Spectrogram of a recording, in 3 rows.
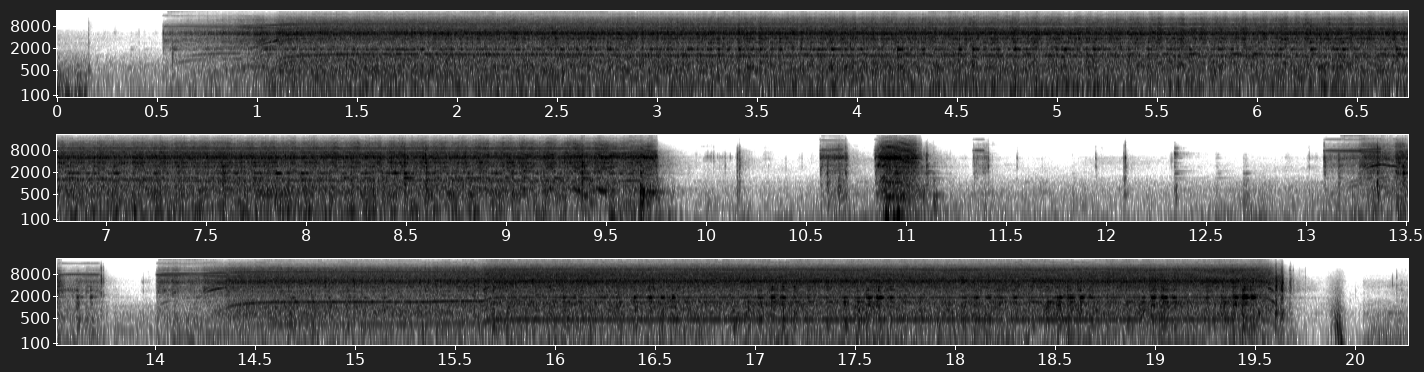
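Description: A Makita DHP490Z brushless cordless drill bores a 10 mm hole with a steady, loud motor whine that runs for about ten seconds. After a brief break with a few clunks, it drills on for several more seconds.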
